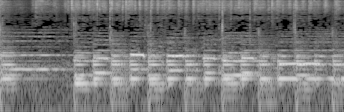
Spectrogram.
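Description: Ocarina playing a melody of clear, pure notes over a recorded keyboard accompaniment with a steady beat. The accompaniment thins out for about the first second, then comes back in.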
